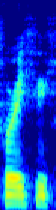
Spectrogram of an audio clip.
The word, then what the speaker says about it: porphyry: Porphyry, Brian. Okay, seriously, that's how you pronounce it. – There's no P. There's no PH porphyry.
